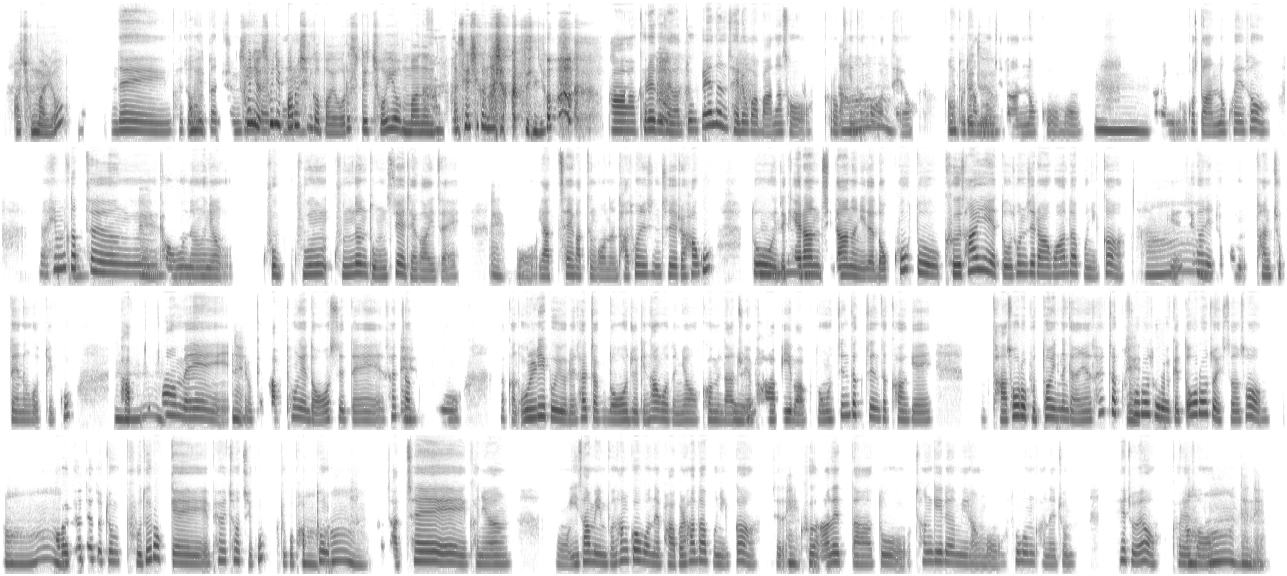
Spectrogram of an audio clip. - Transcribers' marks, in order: other background noise; laughing while speaking: "아"; laughing while speaking: "하셨거든요"; laugh
- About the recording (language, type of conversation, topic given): Korean, podcast, 음식으로 자신의 문화를 소개해 본 적이 있나요?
